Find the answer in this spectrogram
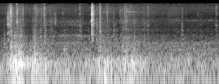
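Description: Low, steady rumble of a running car heard from inside the cabin, with a few bumps and rustles of handling near the start and a sharp click about a second in.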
